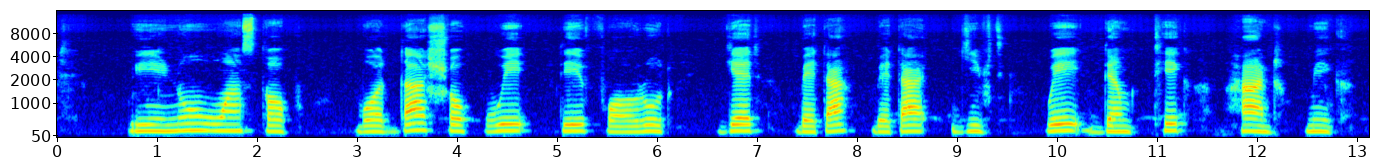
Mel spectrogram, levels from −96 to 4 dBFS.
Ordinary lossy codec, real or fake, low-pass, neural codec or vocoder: none; real; 14.4 kHz; none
